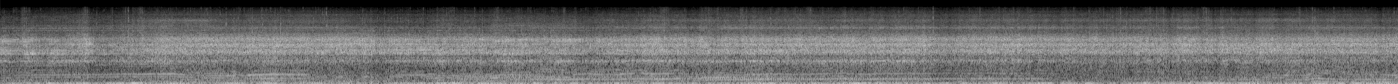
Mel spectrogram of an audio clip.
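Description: Kawasaki KX500 two-stroke single-cylinder motocross engine racing on ice, its pitch rising and falling repeatedly as the throttle is opened and backed off through the corners, over a loud steady hiss.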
